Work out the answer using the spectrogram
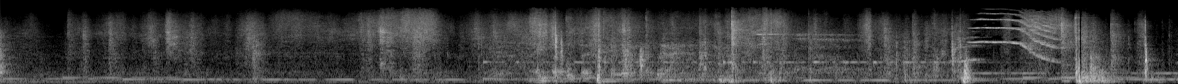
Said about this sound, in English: Hayes gets up and walks out, closing the door behind him.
